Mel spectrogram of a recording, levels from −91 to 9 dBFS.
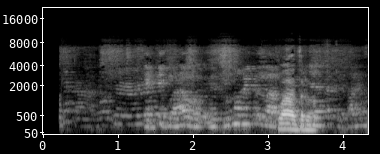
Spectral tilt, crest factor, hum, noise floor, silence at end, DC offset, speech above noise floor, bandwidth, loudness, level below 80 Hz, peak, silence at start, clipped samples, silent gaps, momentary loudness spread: -5.5 dB/octave; 20 dB; none; -48 dBFS; 0 s; under 0.1%; 26 dB; 9 kHz; -23 LUFS; -66 dBFS; -4 dBFS; 0.2 s; under 0.1%; none; 23 LU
